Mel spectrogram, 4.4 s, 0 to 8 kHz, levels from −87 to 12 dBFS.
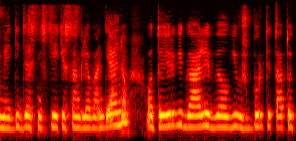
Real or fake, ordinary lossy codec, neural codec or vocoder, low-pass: fake; AAC, 32 kbps; codec, 16 kHz in and 24 kHz out, 1 kbps, XY-Tokenizer; 7.2 kHz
